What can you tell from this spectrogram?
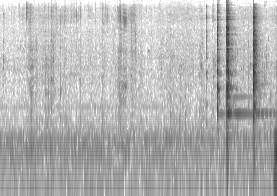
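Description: A metal spoon clinking against a ceramic sauce bowl: a few sharp clinks about four seconds in, the last one about half a second later, each leaving a short ringing tone. Before them, only faint handling sounds at the table.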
